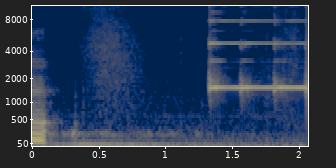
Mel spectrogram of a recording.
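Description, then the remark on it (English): A phone, made to ring from a button on an Apple Watch, starts ringing partway through, a bright high-pitched electronic tone pulsing in quick repeated bursts, following a brief thump and a quiet stretch. “Rings my phone.”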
